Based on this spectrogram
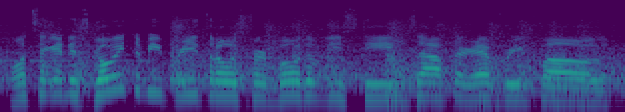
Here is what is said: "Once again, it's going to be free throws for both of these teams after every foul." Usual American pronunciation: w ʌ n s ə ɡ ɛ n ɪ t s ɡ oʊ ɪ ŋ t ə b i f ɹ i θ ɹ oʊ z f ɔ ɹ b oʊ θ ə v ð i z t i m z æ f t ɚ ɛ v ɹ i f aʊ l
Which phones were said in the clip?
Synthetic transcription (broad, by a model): w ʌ n s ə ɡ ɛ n ɪ t s ɡ oʊ ɪ ŋ t ə b i p ɹ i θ ɹ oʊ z f ɔ ɹ b oʊ θ ə v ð i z t i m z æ f t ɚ ɛ v ɹ i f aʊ l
